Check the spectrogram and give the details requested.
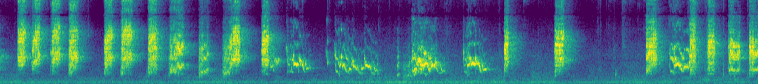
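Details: Pet budgerigar chattering indoors in a fast run of bright, scratchy chirps and warbles, nearly continuous with brief pauses, over a faint low hum.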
